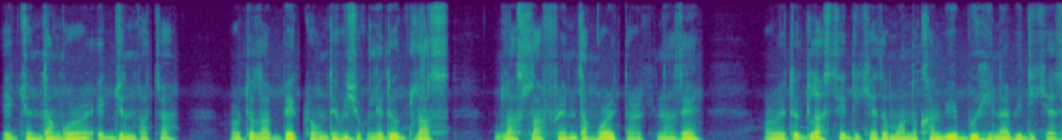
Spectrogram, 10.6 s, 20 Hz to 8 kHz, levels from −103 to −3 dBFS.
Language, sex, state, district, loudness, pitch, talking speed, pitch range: Nagamese, male, Nagaland, Kohima, -20 LUFS, 95 Hz, 190 wpm, 95-105 Hz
